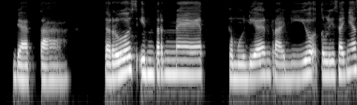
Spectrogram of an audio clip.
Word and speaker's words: data: Data, nah tulisannya sama ya, DATA gitu ya, DETE gitu kan. Tapi kalau di bahasa Indonesia, karena ada penyesuaian artikulasi, dibacanya data.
